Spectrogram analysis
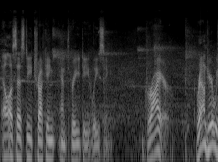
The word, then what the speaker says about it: Grier: Reese Reese Grier. We've been saying it wrong the whole time, guys. Grier is how it's pronounced.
